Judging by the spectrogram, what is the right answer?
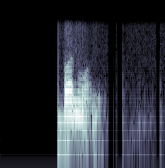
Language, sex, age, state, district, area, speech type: Santali, male, 45-60, Jharkhand, East Singhbhum, rural, conversation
